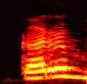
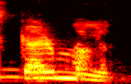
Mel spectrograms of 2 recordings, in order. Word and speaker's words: karma: Karam is a Hindi way of pronouncing things. In one or two places they use karam instead of karma. Yes, so karma. No, karam is not used anywhere. Okay. That's what I wanted. In some Indian languages, there's a difference in saying, pronouncing Sanskrit words. Dharma becomes dharam, mantra becomes mantar, karma becomes karma. That is the local language variation. But Sanskrit pronunciation is karma, dharma, mantra.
